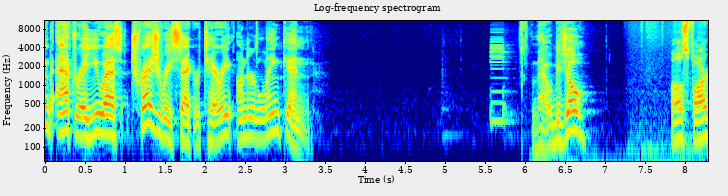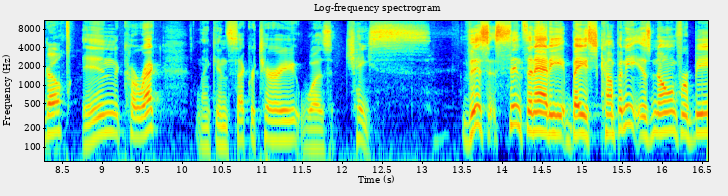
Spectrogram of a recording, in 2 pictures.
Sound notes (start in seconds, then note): 5.6 buzzer beeping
